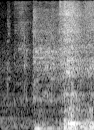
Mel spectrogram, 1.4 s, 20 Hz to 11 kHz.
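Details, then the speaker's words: 1973 Dodge Charger, 440 V8 with MSD ignition, Holley carb and cam, fuel pump switched on first: brief starter crank, fires immediately into a strong lumpy idle; normal easy start. "engages the starter. See how easily it starts. This thing's a great sounding car, nice cam to it."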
